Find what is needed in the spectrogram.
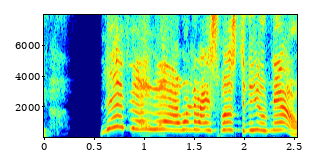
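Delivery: very high, rushed mocking squawk; mock panicked squawk. Imitating manager reacting to transfer notice, mock panicked squawk. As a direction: squeal it fast to ridicule a flustered boss.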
